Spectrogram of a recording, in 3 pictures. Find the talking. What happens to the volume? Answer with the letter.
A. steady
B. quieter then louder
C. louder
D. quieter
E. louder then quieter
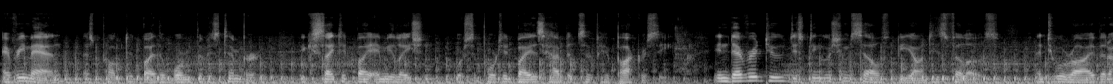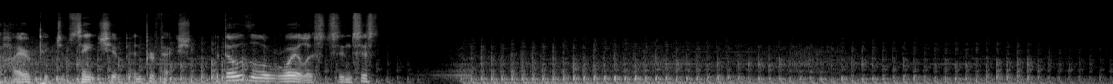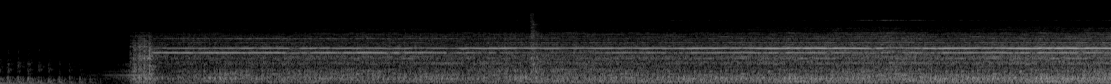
A.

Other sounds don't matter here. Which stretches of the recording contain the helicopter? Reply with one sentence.
You can hear the helicopter from 0.0 to 33.3 s.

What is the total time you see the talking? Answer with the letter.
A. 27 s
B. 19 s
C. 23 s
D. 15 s
D.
